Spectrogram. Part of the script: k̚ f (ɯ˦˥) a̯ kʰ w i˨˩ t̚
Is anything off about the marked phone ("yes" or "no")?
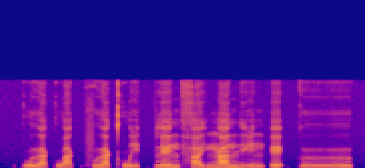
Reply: yes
